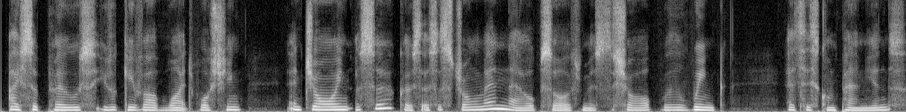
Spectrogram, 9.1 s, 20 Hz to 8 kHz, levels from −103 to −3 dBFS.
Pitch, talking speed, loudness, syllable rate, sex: 190 Hz, 160 wpm, -18 LUFS, 4.5 syllables/s, female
